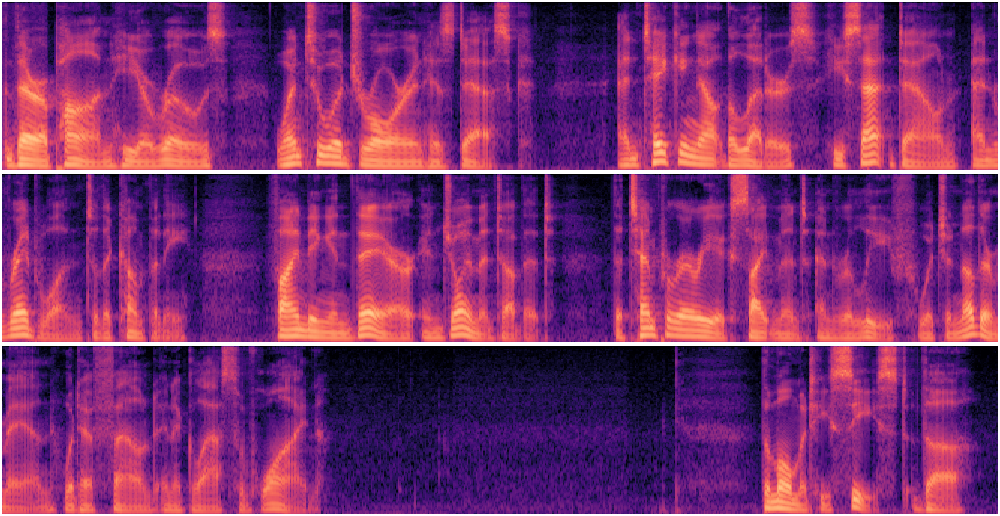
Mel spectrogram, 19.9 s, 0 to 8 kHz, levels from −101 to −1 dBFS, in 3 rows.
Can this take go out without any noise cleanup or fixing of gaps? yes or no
yes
